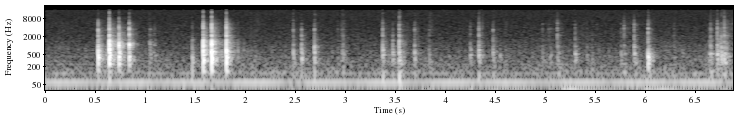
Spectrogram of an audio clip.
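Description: Fingernails tap and scratch the top and front face of a full cardboard saltine cracker box. Quick clusters of dry, papery taps stand out, mixed with fainter scratches and irregular lighter ticks over a steady low hum. The sound ends on a brief scratchy rustle.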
